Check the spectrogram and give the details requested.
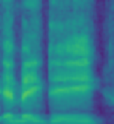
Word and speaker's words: M.A.D: That's a lot of letters and a lot of syllables. So we kept it short and just said MAD.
